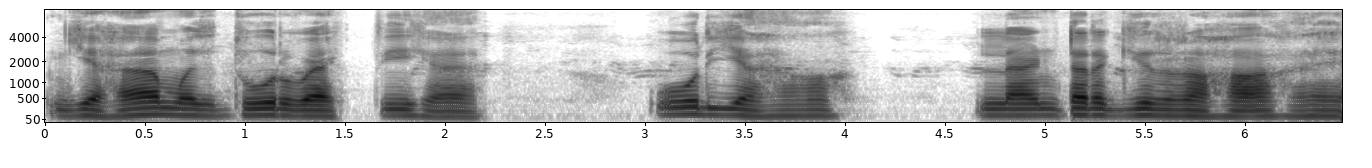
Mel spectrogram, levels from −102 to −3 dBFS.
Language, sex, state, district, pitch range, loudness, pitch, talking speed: Hindi, male, Uttar Pradesh, Saharanpur, 110-125 Hz, -19 LUFS, 115 Hz, 90 wpm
